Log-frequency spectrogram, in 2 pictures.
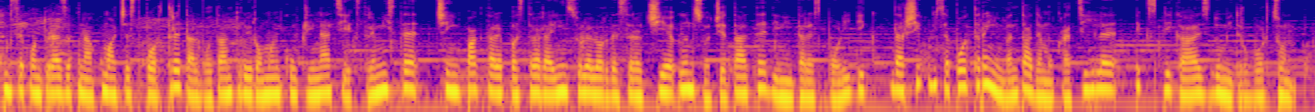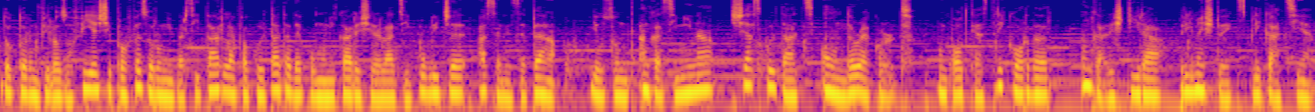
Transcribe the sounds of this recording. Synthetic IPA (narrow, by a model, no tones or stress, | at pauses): kumse̞ko̞nt̪uɾeazəpɨnəakumat͡ʃe̞st̪po̞rt̪ɾe̞t̪alvo̞t̪ant̪ulujro̞mɨnkuɨŋklinat̪sije̞kst̪ɾe̞mist̪e̞t͡ʃe̞impakt̪aɾe̞pəst̪ɾaɾeainsule̞lo̞rd̪e̞səɾət͡ʃije̞ʔɨnso̞t͡ʃie̞t̪at̪e̞d̪inint̪e̞ɾe̞spo̞lit̪ik | d̪arʃikumse̞po̞t̪re̞inve̞nt̪ad̪e̞mo̞kɾat̪siːle̞ | eksplikazʲd̪umit̪ɾubo̞rt̪sund̪o̞k̚t̪o̞ɾɨnfilo̞zo̞fije̞ʃipɾo̞fe̞so̞ɾunive̞rsit̪arlafakult̪at̪ead̪e̞ko̞munikaɾe̞ʃiɾe̞lat̪sijpublit͡ʃe̞ase̞nese̞pe̞a | je̞wsunt̪ʰaŋkasiminaʃiaskult̪at̪sʲond̪əɾeko̞rd̪unpo̞d̪̚kʰɛst̪riko̞rd̪ər | ɨŋkaɾe̞ʃt̪iɾeapɾime̞ʃt̪eo̞e̞ksplikat̪sije̞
